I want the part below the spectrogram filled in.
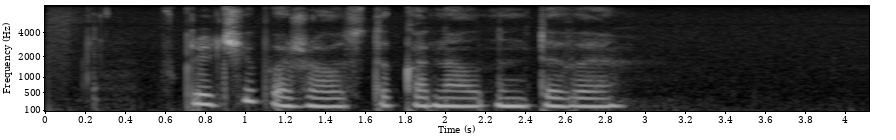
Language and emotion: Russian, sad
